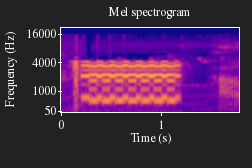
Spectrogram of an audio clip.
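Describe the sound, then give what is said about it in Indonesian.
A telephone ringing on an outgoing call: one long, loud, steady electronic ring tone, a short pause, then the start of a second ring, with no one talking. “Yuhu, langsung kita telepon aja.”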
